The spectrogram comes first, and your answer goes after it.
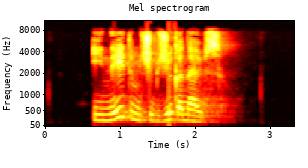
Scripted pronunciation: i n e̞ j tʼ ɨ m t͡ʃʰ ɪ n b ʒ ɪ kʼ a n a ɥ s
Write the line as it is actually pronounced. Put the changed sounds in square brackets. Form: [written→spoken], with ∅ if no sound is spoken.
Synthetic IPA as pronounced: i n e̞ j tʼ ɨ m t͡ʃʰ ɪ [n→∅] b ʒ ɪ kʼ a n a ɥ s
